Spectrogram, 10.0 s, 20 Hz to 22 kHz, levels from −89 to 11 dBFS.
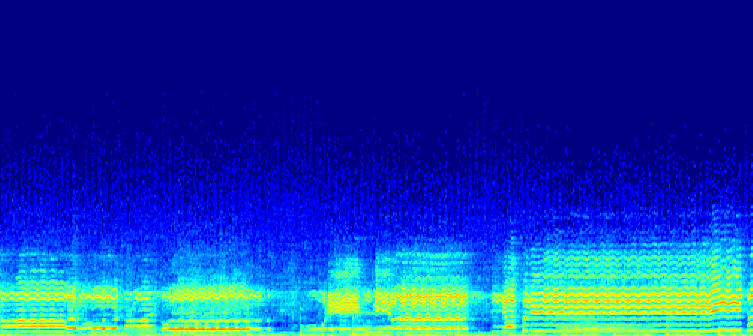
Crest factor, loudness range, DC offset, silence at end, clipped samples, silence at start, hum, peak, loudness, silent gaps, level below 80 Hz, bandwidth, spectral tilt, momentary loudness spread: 14 dB; 3 LU; under 0.1%; 0 s; under 0.1%; 0 s; none; -2 dBFS; -16 LUFS; none; -26 dBFS; 6.6 kHz; -3.5 dB/octave; 9 LU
